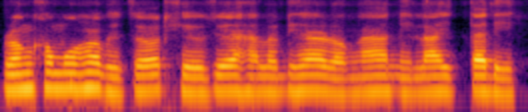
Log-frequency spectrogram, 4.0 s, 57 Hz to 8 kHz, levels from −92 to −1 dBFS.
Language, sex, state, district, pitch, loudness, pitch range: Assamese, male, Assam, Hailakandi, 140 Hz, -17 LUFS, 135-145 Hz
